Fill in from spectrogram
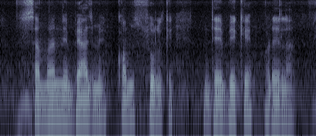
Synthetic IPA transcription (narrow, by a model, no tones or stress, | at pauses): saːmanjəbjad͡ʒmẽkəmsʊlke | d̪ebekepəɽela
